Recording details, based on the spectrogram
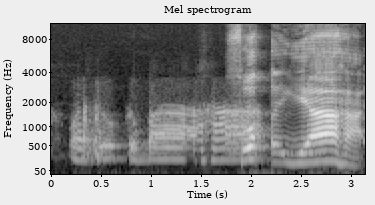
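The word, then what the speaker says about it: سُقْيَاهَا: রাসূলুল্লাহি নাকাতাল্লাহি ওয়া সুকবাহা সুক ইয়াহা, ইয়া বা নয়, ইয়াহা। বার মতো লাগে ওয়াসুক ইয়াহা ফাকাযাবুহু ফাআকারুহা।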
